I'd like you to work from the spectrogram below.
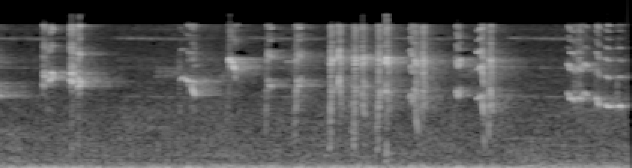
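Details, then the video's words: High-pitched twittering of a sunbird, the kolibri ninja, used to lure other birds: sharp clicks and thin whistles in irregular runs, ending with short downslurred notes, steady low hum underneath. "SEMUA Burung KOLIBRI CUEK LANGSUNG RESPON DAN GACOR Dengan PANCINGAN INI!KOLIBRI NINJA GACOR"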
